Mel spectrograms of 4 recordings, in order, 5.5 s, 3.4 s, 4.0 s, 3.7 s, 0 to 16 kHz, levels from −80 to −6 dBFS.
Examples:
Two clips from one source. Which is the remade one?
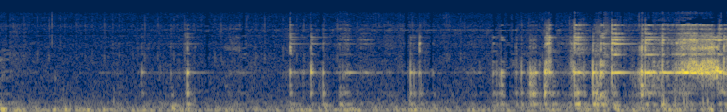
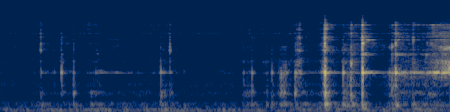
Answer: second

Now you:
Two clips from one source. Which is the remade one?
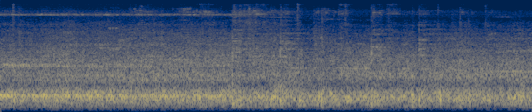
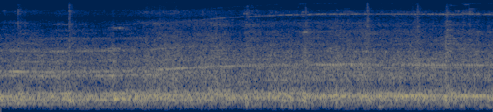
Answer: first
